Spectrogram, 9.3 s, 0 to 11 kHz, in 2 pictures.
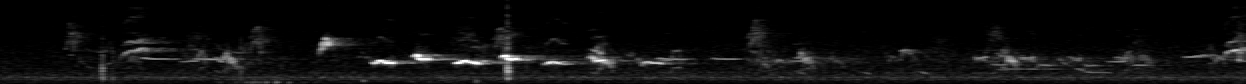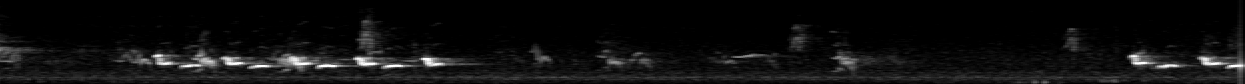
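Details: Black honeyeater in Victoria, Australia, October 2011, giving thin, high chirps in quick bursts of four or five, with pauses between, over a steady faint background hum.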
